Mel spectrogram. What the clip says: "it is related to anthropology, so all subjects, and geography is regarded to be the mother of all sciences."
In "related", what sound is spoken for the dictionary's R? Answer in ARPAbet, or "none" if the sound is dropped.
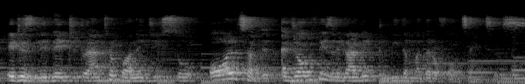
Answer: L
